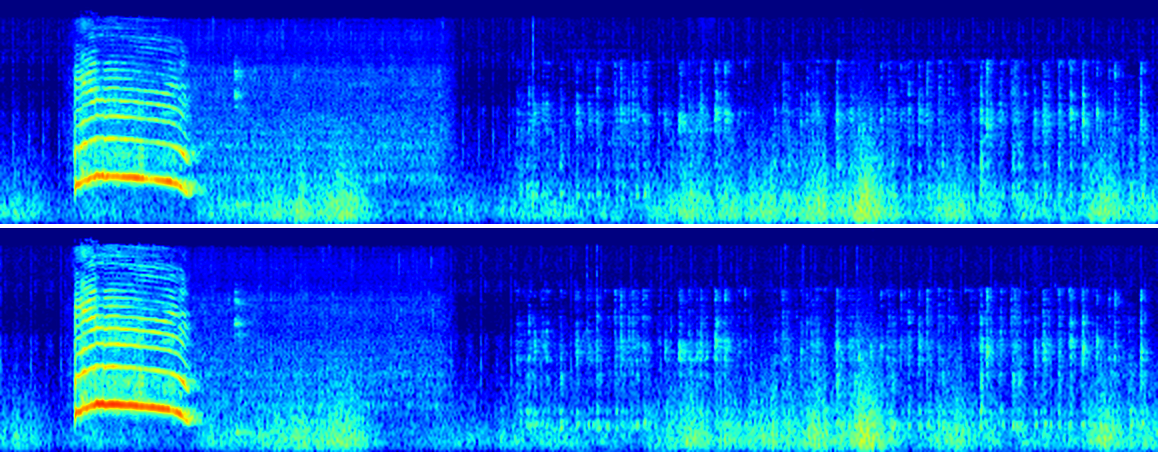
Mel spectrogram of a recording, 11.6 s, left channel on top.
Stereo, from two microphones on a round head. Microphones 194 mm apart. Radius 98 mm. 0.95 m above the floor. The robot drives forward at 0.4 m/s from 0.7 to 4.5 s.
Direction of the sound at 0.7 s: 20° right (ahead or behind).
